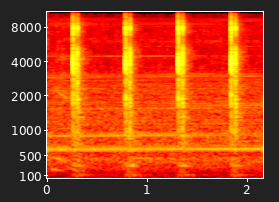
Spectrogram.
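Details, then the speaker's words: 5 kW all-in-one 12 V diesel heater on pump diesel, first start with unprimed fuel line: sharp evenly spaced ticks about twice a second over a faint hum as the dosing pump draws fuel up; should fire as pump speeds up. Normal priming. "right that's the pump just started kicking away to take some fuel up all right quickly so you might be able to see here fuel is starting to be drawn up i haven't actually pre-primed this"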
